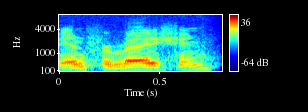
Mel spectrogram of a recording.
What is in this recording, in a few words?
LoFi Words, LoFi Vocals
